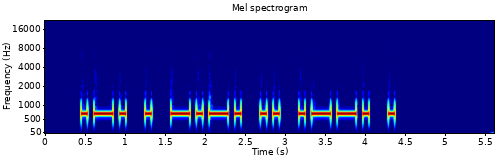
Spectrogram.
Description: Morse code, heard as a keyed tone, about 15 wpm, 700 Hz. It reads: RECIPE
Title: Sentences from Top 1200 Words - New Word Drill Alt - 15wpm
